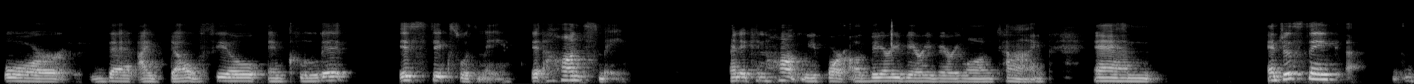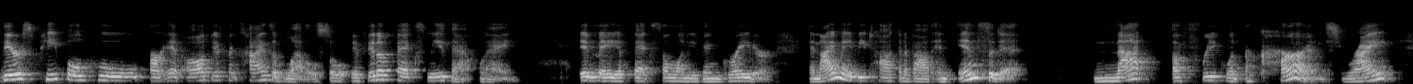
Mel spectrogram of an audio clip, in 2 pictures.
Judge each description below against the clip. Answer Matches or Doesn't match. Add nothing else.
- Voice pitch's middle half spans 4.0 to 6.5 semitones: Matches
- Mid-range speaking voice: Matches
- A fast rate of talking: Doesn't match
